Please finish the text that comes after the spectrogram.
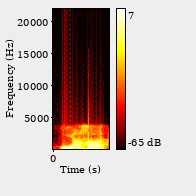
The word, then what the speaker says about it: Yachats: Yachats. Okay, Yachats.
